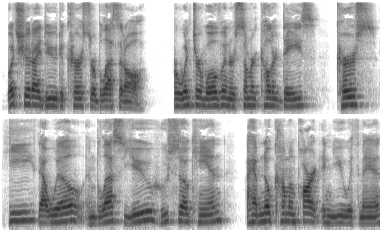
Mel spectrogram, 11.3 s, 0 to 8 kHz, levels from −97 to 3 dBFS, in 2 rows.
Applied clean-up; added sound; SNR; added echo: none; none; none; none.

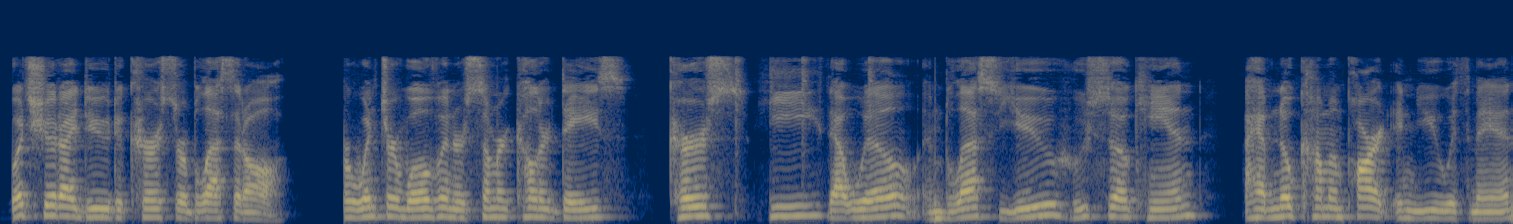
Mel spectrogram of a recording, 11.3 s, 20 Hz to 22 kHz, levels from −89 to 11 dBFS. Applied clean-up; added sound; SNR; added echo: neural separator model SepFormer DNS4.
